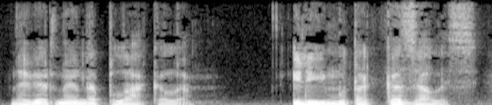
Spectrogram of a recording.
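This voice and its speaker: A man reading literary prose aloud in a quiet, measured, expressive way. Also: deep voice, breathy edge, dry recording, studio quality. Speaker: audiobook reader. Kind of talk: literary narration.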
